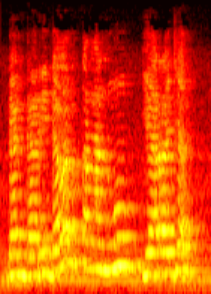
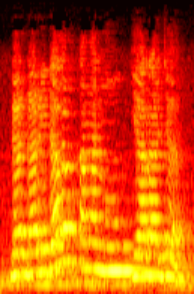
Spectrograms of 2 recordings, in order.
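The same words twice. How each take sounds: No difference in how they are said.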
